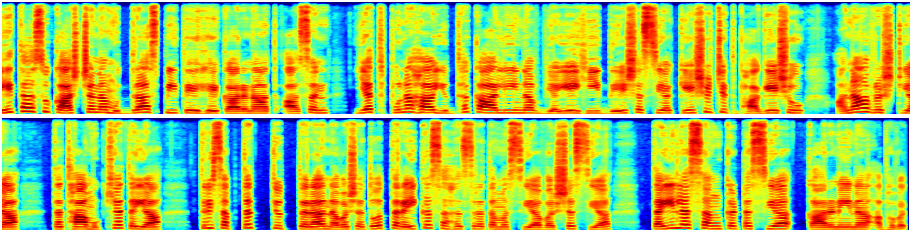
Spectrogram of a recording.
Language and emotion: Sanskrit, neutral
